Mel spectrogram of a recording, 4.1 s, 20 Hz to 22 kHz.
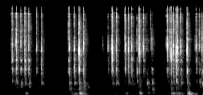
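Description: Both hands type continuously with their fingertips on a compact mechanical keyboard with plastic keycaps, producing about 24 sharp, bright clicks. The clicks come in four quick bursts separated by short pauses, with occasional low thumps beneath them. Each click is dry and stops almost instantly.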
